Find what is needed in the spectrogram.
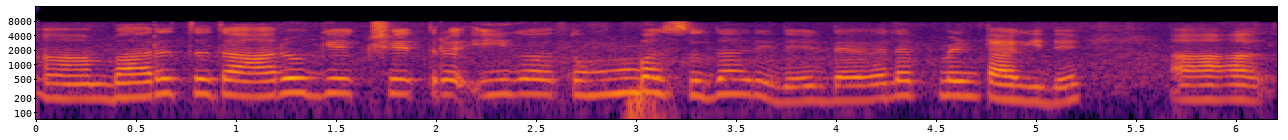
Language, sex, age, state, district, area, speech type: Kannada, female, 18-30, Karnataka, Udupi, urban, spontaneous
